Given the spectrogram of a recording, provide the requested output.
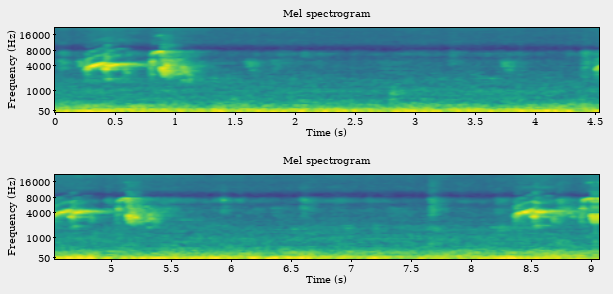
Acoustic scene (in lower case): park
